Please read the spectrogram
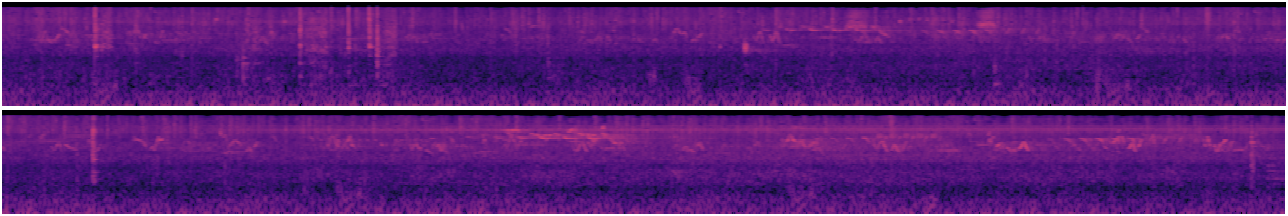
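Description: Small birds chirping in short, repeated phrases every few seconds over a low steady rumble, with a few light knocks of metal cookware as the pot is stirred and the kettle is handled.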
